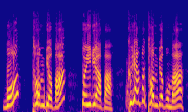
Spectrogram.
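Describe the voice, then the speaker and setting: A woman brings to life an enraged older mother-in-law in her sixties, barking scoldings in a high voice. Her pitch leaps up and down as she rants. The sound is dry and close, as in a storybook reading. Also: lively intonation, normal speed, dry recording. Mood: furious scolding. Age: 60s. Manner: scolding, shouting in anger. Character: hot-tempered sixties mother-in-law, shouting. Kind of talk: storytelling with acted dialogue.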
